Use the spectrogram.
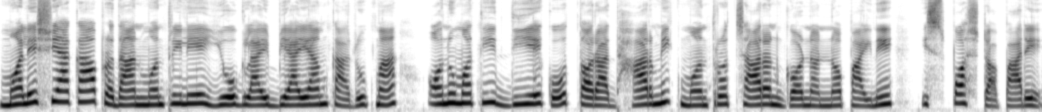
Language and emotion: Nepali, neutral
